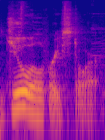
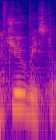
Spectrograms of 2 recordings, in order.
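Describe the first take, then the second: First: Every sound in jewelry is said. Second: Some sounds in jewelry are left out. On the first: The speaker calls it right. "There's other letters in there" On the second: The speaker calls it wrong.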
